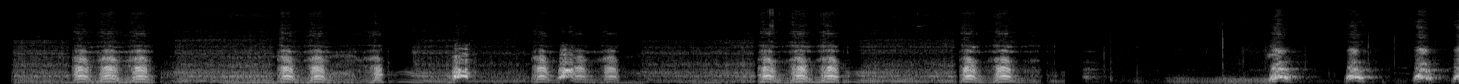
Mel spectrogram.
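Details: Himalayan Nepal Tibetan Mastiff guardian dogs barking in bursts of two or three deep, gruff barks, with rough, roaring tones between them. A quieter stretch comes before the final barks.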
